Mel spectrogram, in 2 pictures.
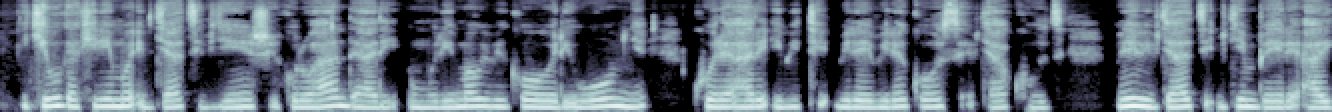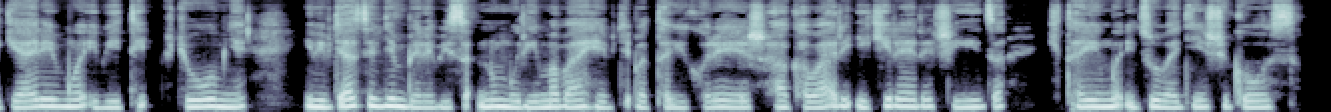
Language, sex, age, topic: Rundi, female, 18-24, agriculture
